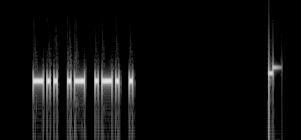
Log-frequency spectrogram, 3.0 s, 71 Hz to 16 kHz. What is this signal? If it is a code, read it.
Morse code, heard as a keyed tone, about 34 wpm, 700 Hz. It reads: DARE
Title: Four Letter Words - 35wpm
